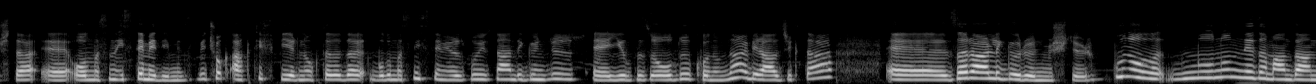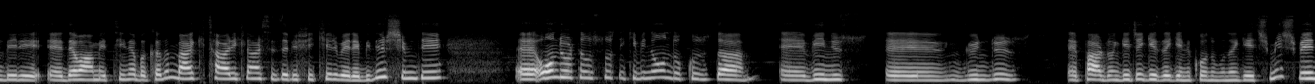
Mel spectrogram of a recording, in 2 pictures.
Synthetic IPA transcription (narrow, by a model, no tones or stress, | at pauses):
t͡ʃt̪aʔo̞lˠmasɯnɯist̪ʰe̞me̞d̪iːmizɟibit͡ʃʰo̞kʰakt̪ʰifbiɾno̞kt̪ʰad̪ad̪abulˠunmasɯnɯist̪ʰe̞mijo̞ɾuzbujyzd̪ænd̪ɛɟynd̪yzɛjɯlˠd̪ɯzɯo̞lˠd̪uːkʰo̞numlˠaɾbiɾazd͡ʒɯkt̪ʰa | ɛːzaɾaɾlˠɯɟø̞ɾylʲmyʃt̪ʰyɾ̥bunbununːezamand̪anbe̞ɾid̪e̞vamɛt̪ʰːiːnɛbakʰalˠɯmbælʲcʰi̥t̪ʰaːɾiçlʲæɾsizɛbificʰiɾve̞ɾe̞bilʲiɾʃimd̪ɪ | ɛːo̞nd̪ø̞ɾt̪ʰavust̪ʰusicʰibino̞nd̪o̞kʰuzd̪aː | vinys | ɛːɟynd̪yz | pʰæɾd̪o̞nɟe̞d͡ʒɛɟe̞zeɟe̞nikʰo̞numunaɟɛt͡ʃmiʃvɛ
